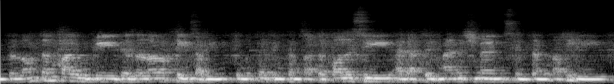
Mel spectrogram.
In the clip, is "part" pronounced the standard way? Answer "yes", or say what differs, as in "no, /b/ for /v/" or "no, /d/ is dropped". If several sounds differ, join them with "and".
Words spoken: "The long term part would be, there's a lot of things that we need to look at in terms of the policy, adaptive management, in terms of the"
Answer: no, /f/ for /p/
